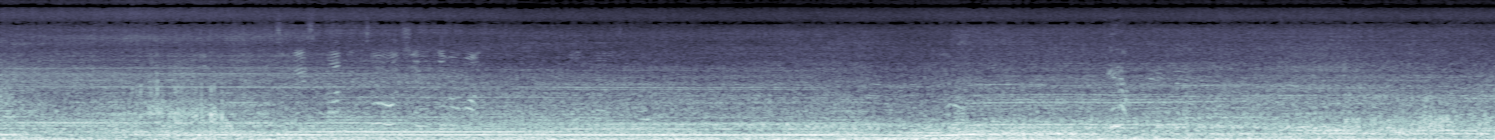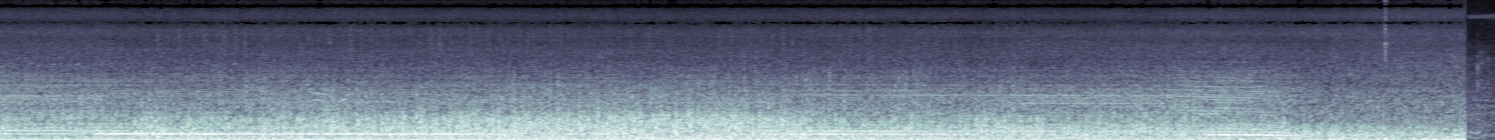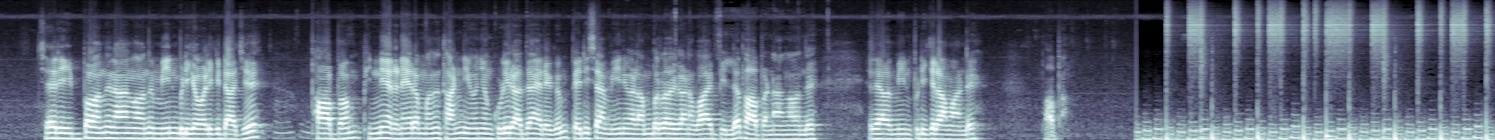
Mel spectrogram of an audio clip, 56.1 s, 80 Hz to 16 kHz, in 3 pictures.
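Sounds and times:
outboard motor droning: 0:00.0 - 0:37.6.

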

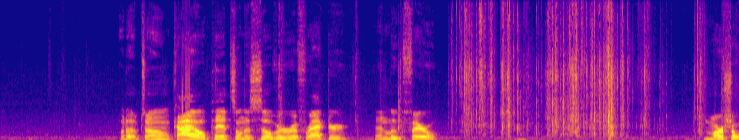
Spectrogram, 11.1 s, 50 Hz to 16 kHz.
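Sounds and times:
cards rustling: 0:05.2 - 0:11.0
foil wrapper crinkling: 0:06.7 - 0:11.0.

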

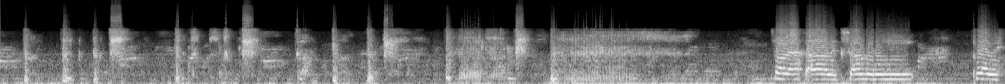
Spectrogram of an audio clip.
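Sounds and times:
beatboxing drum-like hits: 0:00.0 - 0:07.0
hissing buzz from mouth: 0:03.9 - 0:06.8.

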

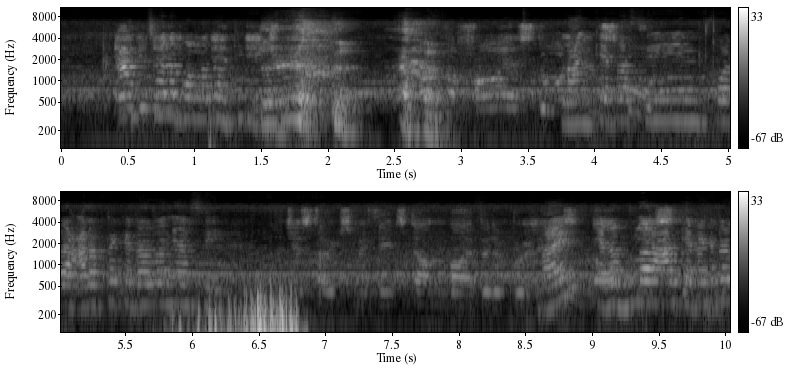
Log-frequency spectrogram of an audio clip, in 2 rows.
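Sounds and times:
people talking in a room: 0:00.0 - 0:10.0
television cricket commentary: 0:00.0 - 0:10.0.

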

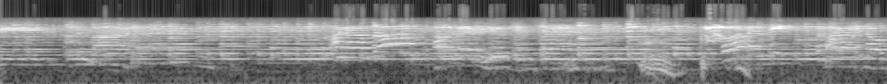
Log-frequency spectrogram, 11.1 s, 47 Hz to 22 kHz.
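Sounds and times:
person singing: 0:07.9 - 0:09.6.

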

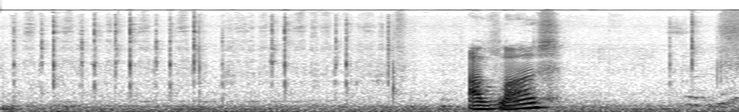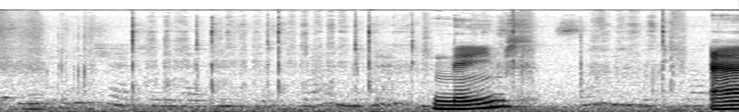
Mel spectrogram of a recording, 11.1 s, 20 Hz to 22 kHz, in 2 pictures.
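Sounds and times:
stylus tapping on tablet: 0:00.0 - 0:03.0, 0:05.0 - 0:08.8, 0:09.8 - 0:10.8.

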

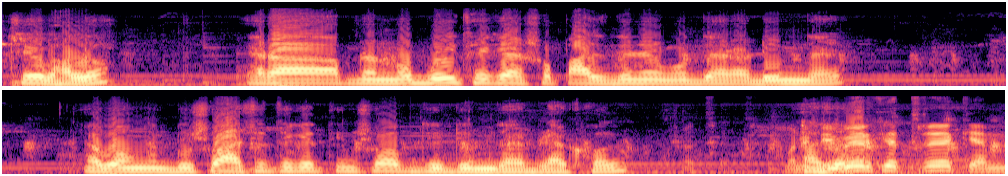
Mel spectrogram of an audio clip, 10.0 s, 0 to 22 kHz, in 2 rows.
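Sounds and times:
faint poultry calls: 0:00.0 - 0:10.0.

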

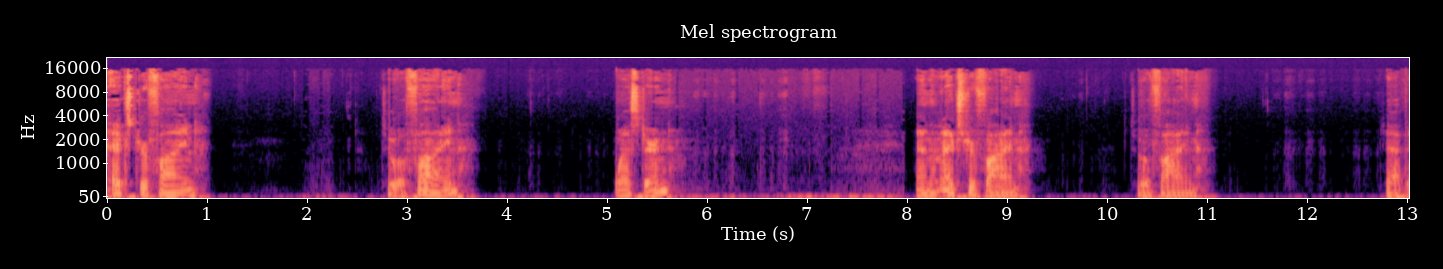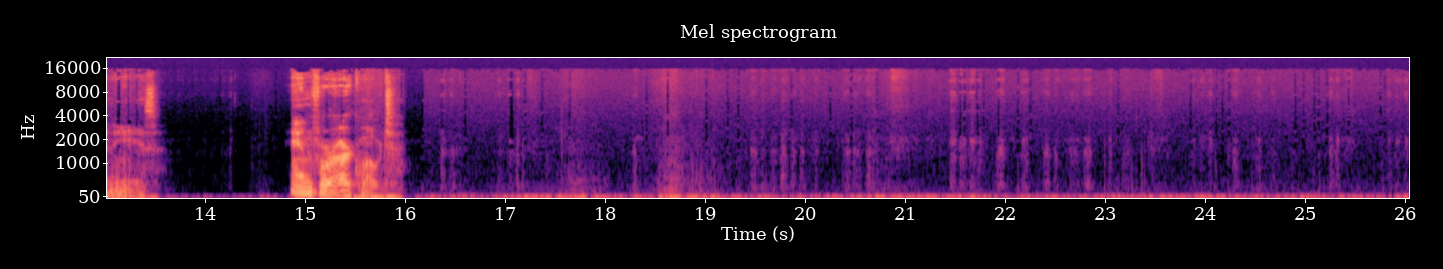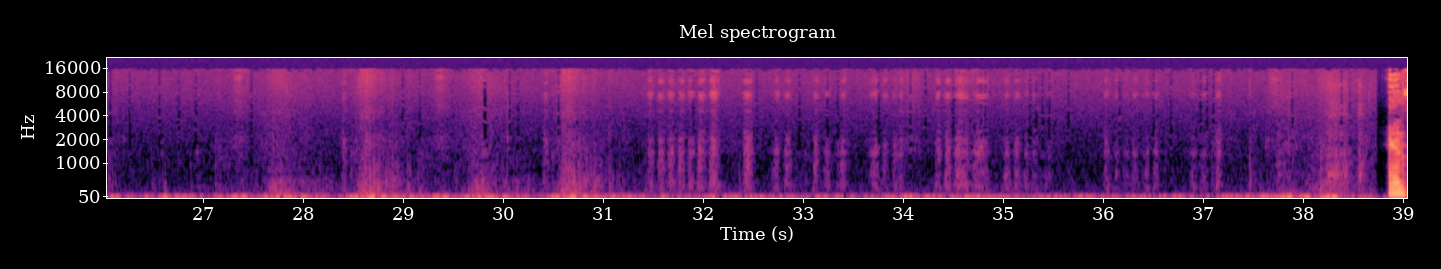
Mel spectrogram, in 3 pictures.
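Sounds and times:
pen nib scratching paper: 0:16.3 - 0:37.6.

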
